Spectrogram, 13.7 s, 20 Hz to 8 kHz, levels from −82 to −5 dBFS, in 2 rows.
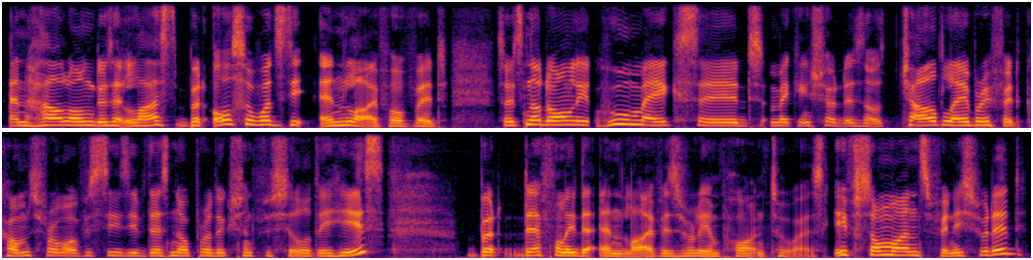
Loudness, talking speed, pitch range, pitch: -20 LUFS, 230 wpm, 190-230 Hz, 205 Hz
